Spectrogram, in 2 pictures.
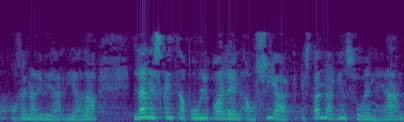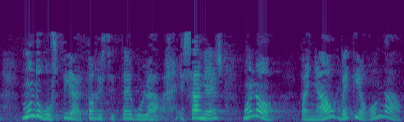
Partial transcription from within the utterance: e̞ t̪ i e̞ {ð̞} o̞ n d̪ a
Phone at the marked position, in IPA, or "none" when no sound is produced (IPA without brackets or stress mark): ɣ̞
